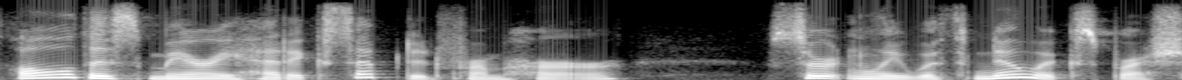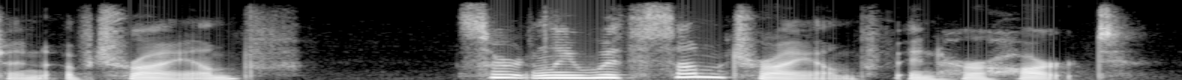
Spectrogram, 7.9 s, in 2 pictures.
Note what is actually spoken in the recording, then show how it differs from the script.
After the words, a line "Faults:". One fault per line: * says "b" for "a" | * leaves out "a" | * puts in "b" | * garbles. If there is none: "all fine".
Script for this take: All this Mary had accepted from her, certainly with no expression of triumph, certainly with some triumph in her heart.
All this Mary had accepted from her, certainly with no expression of triumph, certainly with some triumph in her heart.
Faults:
all fine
